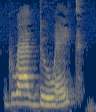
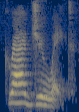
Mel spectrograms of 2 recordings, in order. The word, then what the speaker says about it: graduate: saying ju for example we don't say graduate it sounds like we're saying graduate repeat after me graduate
